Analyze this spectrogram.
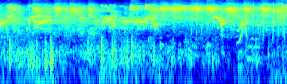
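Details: Pet budgies twittering in a busy, high-pitched chorus of squeaky chirps and brief rising whistles, overlapping without break, with light fluttering and rustling in the background.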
